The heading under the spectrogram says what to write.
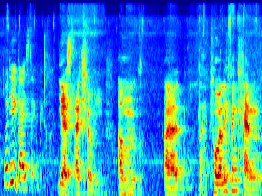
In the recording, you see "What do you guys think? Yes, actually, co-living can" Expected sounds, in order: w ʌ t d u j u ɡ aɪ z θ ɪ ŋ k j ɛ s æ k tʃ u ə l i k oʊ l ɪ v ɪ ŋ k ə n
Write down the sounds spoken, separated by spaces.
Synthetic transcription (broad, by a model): w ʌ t d u j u ɡ aɪ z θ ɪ ŋ k j ɛ s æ k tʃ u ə l i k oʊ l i f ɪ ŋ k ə n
